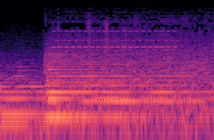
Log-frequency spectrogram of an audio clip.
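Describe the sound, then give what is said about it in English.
A telephone rings with a bright, sustained electronic tone that starts abruptly after a brief quiet moment and holds steadily at moderate volume, with no voices. “Jackson reaches for his phone.”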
